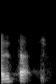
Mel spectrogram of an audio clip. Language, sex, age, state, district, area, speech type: Malayalam, male, 45-60, Kerala, Kottayam, rural, conversation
